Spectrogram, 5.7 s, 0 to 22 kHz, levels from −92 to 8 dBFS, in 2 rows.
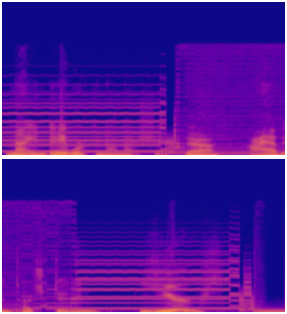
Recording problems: background music; loud; throughout; 8 dB below the speech

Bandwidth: 16 kHz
